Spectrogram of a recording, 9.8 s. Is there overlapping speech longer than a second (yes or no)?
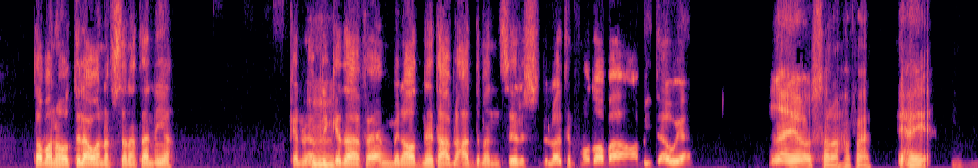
no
